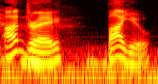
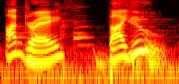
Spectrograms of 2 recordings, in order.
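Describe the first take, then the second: First: The final 'u' sound is said in a plain way. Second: The final 'u' sound is stressed in an odd way. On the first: The speaker calls it right. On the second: The speaker calls it wrong.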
